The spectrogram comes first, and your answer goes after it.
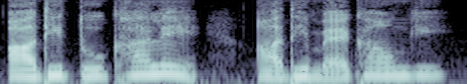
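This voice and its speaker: A woman voicing a poor, loving mother who coaxes gently in a storybook tale. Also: mid-range voice, measured pace, no echo, clean studio sound, natural voice. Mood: tender. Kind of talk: storybook character acting.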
